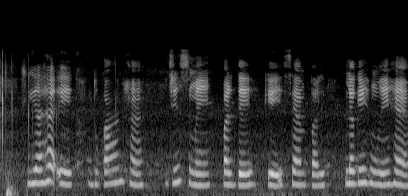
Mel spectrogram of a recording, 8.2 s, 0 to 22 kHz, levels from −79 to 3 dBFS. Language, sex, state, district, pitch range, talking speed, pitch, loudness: Hindi, female, Punjab, Fazilka, 230-265 Hz, 80 wpm, 245 Hz, -22 LUFS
